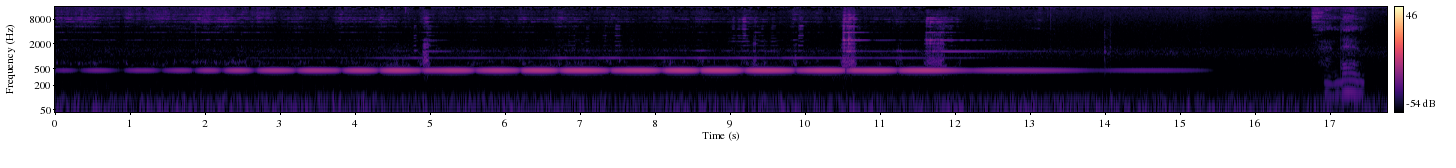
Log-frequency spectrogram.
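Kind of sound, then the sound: signal or alarm, gong ringing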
